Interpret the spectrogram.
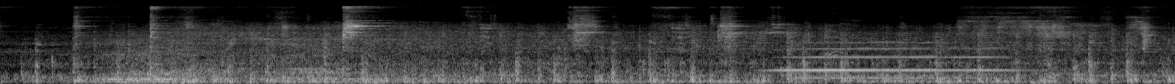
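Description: Electric freight train passing at speed, growing louder in the first second, its wheels clattering over the rail joints. About eight seconds in, a steady horn sounds for roughly two and a half seconds.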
